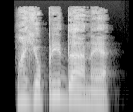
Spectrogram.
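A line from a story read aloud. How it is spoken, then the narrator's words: Sobbing princess. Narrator (Russian): объяснила, всхлипывая, царевна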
